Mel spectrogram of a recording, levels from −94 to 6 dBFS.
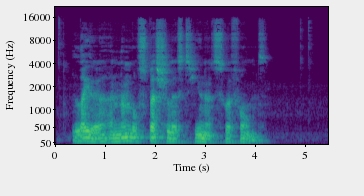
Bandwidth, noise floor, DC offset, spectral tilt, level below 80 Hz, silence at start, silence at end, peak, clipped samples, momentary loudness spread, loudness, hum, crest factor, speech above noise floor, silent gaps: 16 kHz; -70 dBFS; under 0.1%; -5.5 dB/octave; -54 dBFS; 0.35 s; 1.25 s; -8 dBFS; under 0.1%; 10 LU; -27 LUFS; none; 20 dB; 44 dB; none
